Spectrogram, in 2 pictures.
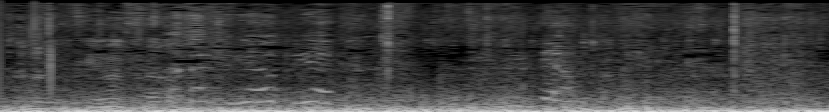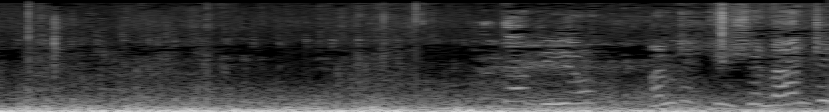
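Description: Car driving on a dirt road, heard from inside the cabin: a loud, steady low rumble of engine and tyres.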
